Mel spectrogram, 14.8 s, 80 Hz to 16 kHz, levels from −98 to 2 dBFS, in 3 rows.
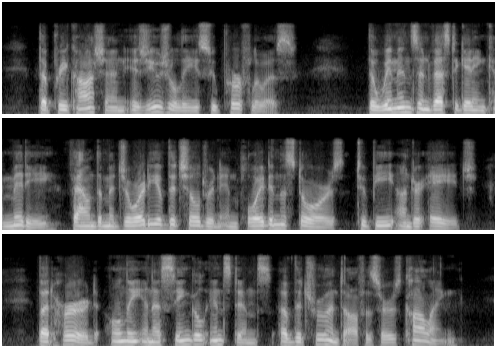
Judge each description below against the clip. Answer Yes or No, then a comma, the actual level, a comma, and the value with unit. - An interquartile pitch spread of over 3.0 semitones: Yes, average, 3.4 semitones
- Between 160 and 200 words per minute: No, average, 150 wpm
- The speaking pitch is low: Yes, low, 120 Hz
